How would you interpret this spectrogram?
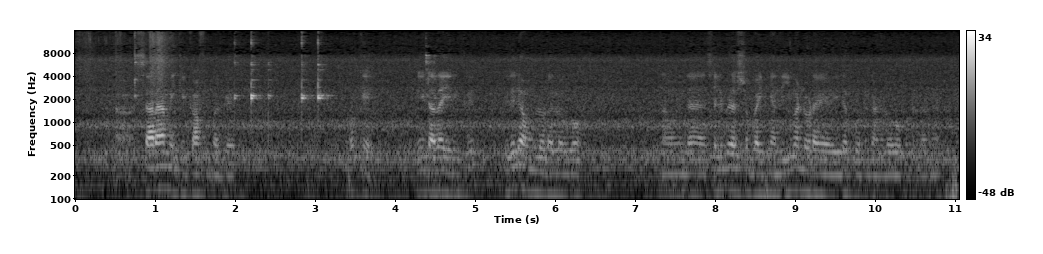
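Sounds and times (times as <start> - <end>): ceramic mug clinking: 2.0 - 3.4.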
